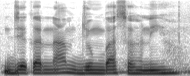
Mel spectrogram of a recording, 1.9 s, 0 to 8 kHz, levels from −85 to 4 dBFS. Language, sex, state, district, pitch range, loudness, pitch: Bhojpuri, male, Bihar, Muzaffarpur, 125-130 Hz, -14 LUFS, 130 Hz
